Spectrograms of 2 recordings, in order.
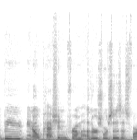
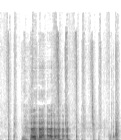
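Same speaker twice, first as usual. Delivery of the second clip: loud laugh; 5 semitones higher, 9 dB louder than usual. Real, not acted. Laughs at drawn card.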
